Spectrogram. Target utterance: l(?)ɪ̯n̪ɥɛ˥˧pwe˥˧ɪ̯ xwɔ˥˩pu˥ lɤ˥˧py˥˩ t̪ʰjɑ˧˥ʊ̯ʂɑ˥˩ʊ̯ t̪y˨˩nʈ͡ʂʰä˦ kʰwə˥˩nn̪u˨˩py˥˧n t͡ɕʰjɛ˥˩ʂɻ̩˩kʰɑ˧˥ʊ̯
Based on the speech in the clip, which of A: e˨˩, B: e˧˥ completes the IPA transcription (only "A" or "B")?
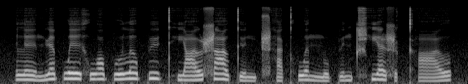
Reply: A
